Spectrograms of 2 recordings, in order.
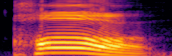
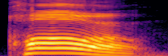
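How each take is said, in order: The two takes are said the same way.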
